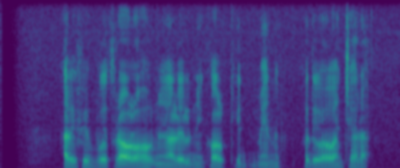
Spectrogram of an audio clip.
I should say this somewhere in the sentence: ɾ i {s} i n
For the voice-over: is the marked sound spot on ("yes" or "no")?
no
